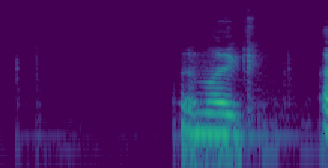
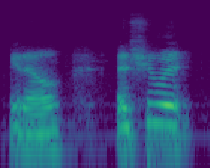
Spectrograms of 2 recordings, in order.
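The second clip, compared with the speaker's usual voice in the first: usual speaking voice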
